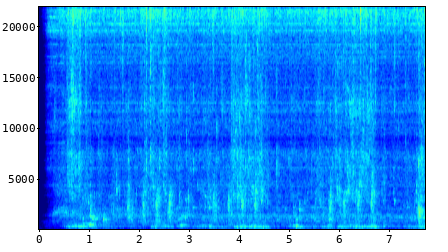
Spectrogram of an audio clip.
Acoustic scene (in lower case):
restroom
